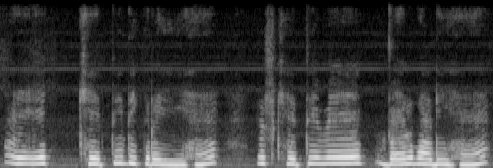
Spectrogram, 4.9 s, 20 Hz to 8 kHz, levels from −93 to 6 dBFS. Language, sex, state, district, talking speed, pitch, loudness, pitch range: Hindi, female, Bihar, Katihar, 135 wpm, 275 Hz, -13 LUFS, 245-290 Hz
